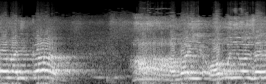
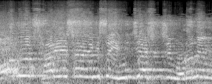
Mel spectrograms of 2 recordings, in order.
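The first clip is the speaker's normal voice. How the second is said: fiery preaching; 3 semitones higher than usual. Acted. Pastor urging the congregation to stay ready, fiery preaching. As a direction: preach it hard and wait for the amens.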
